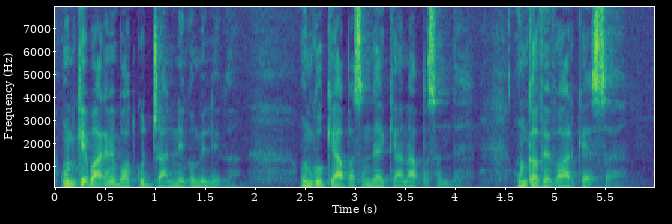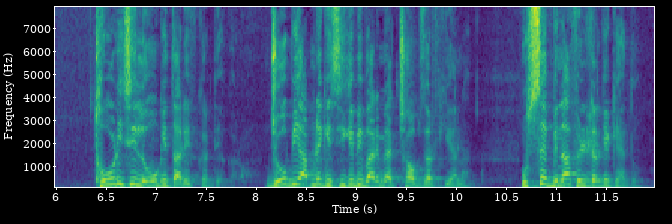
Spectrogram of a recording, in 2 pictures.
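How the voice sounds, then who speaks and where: A man giving earnest motivational advice to his listeners, speaking directly and warmly in a steady advice-giving talk. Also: mid-range voice. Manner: earnest advice-giving, mixing English words into Hindi.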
